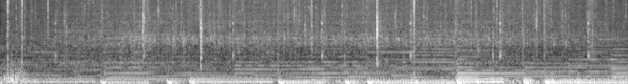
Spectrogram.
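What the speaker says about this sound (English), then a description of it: "I got the walleye, and you've done it in the butter, and it's all been coated with Montreal steak spice" Walleye coated in Montreal steak spice frying in butter with beer, a steady close sizzle crackling with sharp pops, with faint music playing underneath.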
